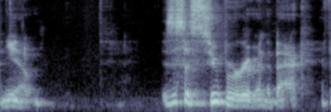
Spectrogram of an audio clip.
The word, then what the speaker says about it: Subaru: Oscar's the type of guy to say Subaru. No. We say Subaru.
